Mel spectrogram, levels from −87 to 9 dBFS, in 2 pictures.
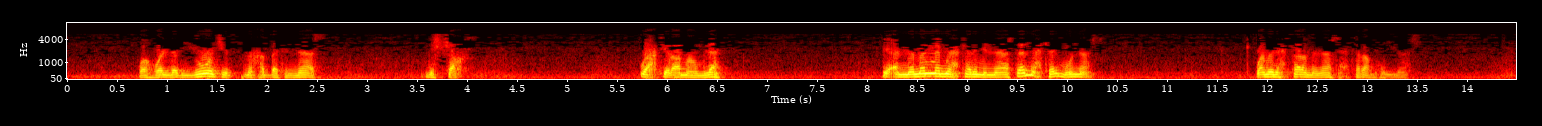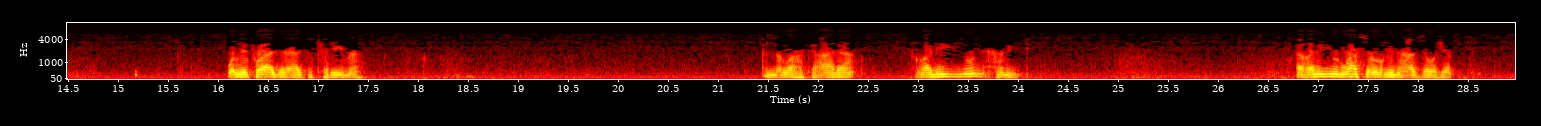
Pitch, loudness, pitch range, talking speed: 125 Hz, -15 LUFS, 120-135 Hz, 70 wpm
